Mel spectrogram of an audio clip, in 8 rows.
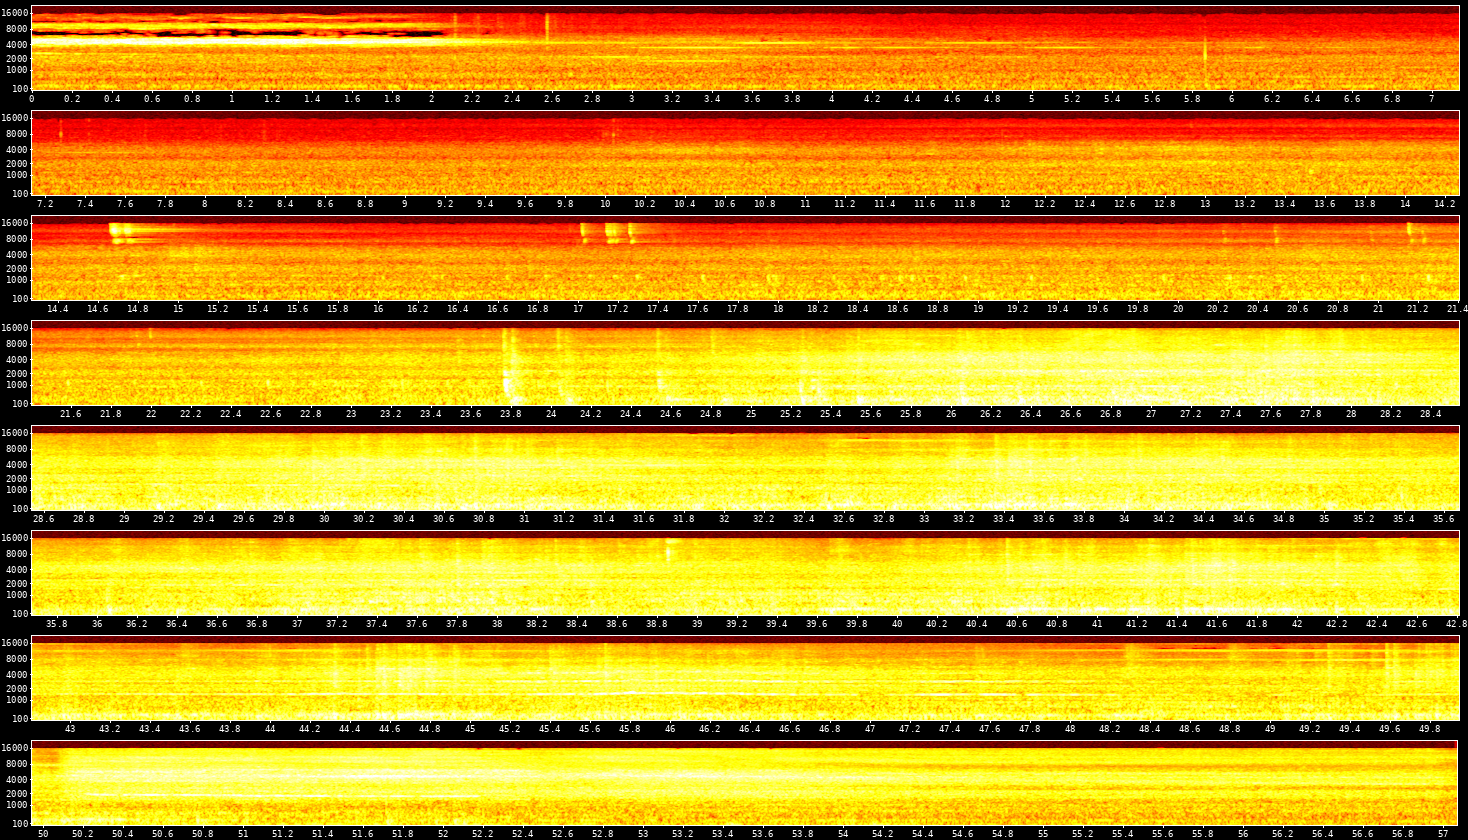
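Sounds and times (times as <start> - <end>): thin wheel squeals: 0.0 - 5.4, 43.1 - 48.5, 49.5 - 57.0.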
